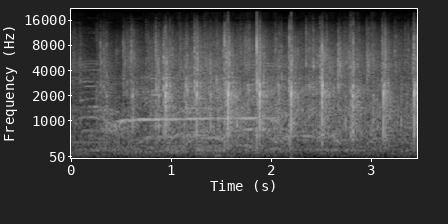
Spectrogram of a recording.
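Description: Applause for AP students at a 2020 Crowley High School graduation, a soft clatter of many hands from a distant audience with scattered louder claps and a faint steady tone running underneath.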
